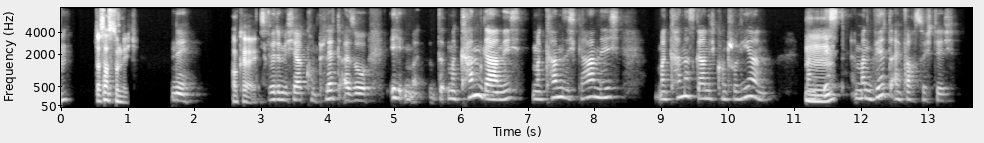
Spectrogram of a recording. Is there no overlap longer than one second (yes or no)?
yes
